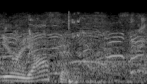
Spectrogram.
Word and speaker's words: Iriafen: why aren't they saying Iriafen? Kiki and USC have let it be known that really all these years it should have been pronounced with the emphasis on the fen rather than the off.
